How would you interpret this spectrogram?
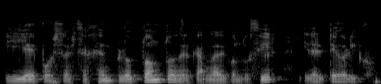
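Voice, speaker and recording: A man's voice: rumbling low, animated, normal speed, darkish tone. An older man, talking bluntly and earnestly about acceptance in a casual philosophical monologue. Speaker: podcast host.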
